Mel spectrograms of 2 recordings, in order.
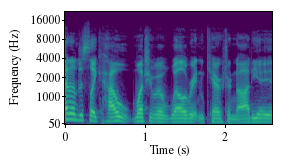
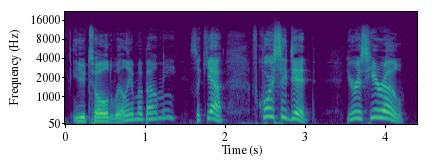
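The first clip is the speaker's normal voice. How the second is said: high touched voice; 9 semitones higher than usual. Retold or imitated. Hank and Greer reunion.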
